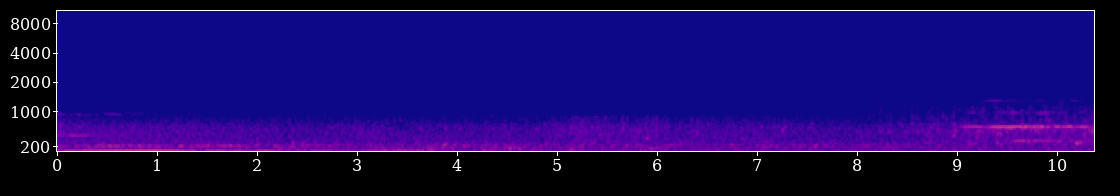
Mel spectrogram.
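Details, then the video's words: Whale song: a deep sustained low moan for the first few seconds, then steady underwater rumble, and a clear higher tonal note near the end. "1 ora di suono delle balene"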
